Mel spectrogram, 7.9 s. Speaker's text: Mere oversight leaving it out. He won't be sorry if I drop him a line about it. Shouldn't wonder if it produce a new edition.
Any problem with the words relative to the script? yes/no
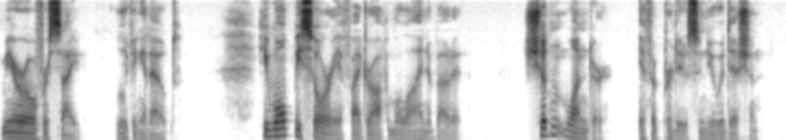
no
